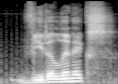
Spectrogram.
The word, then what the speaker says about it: Vitalinux: Yeah, this this has been my experience with uh Vita Linux is how I'm going to pronounce it. Um because it's Spanish.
